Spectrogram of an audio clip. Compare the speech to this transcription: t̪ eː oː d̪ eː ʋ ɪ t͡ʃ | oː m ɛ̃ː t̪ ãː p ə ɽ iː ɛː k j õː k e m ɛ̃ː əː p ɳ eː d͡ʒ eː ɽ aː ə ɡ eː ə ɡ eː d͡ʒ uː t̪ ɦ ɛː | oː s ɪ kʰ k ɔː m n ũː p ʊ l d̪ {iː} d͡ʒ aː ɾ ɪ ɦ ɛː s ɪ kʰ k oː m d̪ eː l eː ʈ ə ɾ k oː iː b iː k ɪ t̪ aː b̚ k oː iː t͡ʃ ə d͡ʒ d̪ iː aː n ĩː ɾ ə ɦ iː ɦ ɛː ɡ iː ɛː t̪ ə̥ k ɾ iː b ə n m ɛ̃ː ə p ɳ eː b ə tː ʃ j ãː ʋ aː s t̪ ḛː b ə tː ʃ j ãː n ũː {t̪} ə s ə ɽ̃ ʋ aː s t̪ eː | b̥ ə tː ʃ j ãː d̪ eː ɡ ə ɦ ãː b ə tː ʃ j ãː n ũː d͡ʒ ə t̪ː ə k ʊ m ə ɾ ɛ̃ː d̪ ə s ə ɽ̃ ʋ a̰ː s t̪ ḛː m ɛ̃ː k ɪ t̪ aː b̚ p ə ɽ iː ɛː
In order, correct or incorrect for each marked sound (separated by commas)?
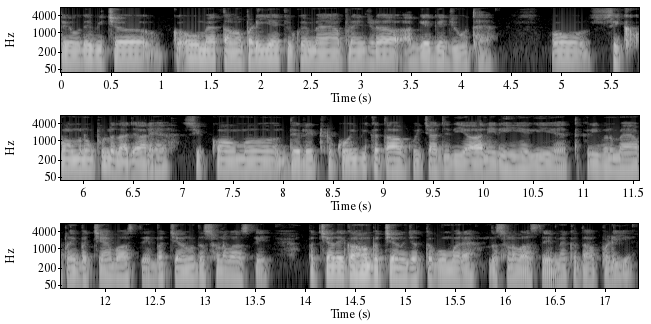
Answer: incorrect, incorrect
